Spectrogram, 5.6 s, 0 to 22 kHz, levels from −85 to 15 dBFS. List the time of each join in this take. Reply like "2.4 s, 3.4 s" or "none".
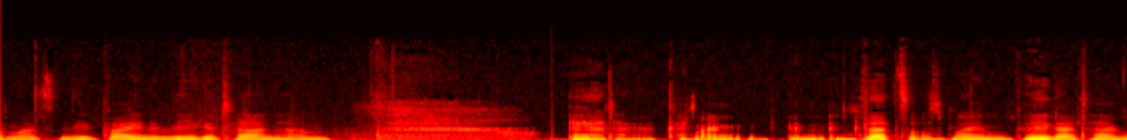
3.4 s, 4.3 s

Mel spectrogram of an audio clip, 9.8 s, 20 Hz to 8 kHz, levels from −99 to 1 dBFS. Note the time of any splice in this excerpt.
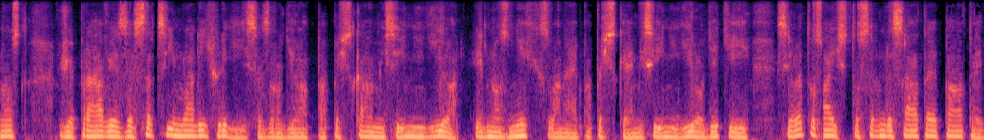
4.6 s, 8.2 s

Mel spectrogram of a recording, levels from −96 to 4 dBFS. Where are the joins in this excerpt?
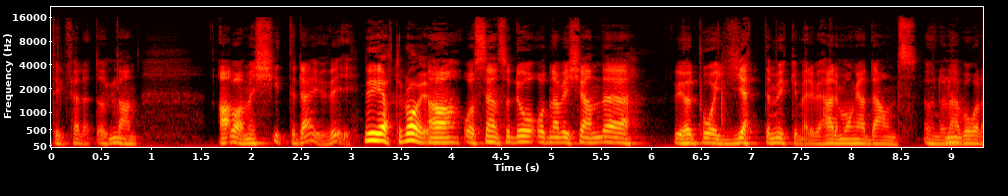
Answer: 1.8 s, 5.0 s

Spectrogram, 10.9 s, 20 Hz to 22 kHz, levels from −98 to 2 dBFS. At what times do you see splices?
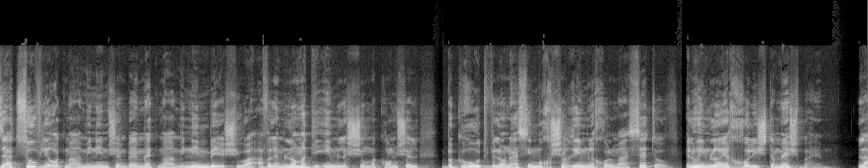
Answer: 8.5 s

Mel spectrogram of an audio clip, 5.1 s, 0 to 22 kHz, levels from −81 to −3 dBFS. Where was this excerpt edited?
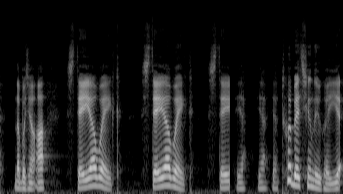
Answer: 3.4 s

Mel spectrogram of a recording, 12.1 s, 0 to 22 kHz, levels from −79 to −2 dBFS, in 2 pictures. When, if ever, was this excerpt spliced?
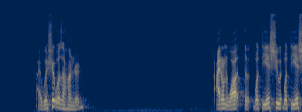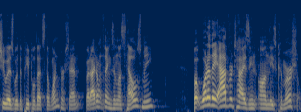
4.5 s, 5.6 s, 7.7 s, 8.1 s, 8.5 s, 9.4 s

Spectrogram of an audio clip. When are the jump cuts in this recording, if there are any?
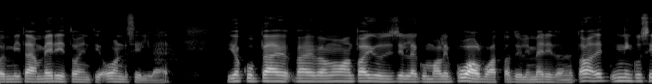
none

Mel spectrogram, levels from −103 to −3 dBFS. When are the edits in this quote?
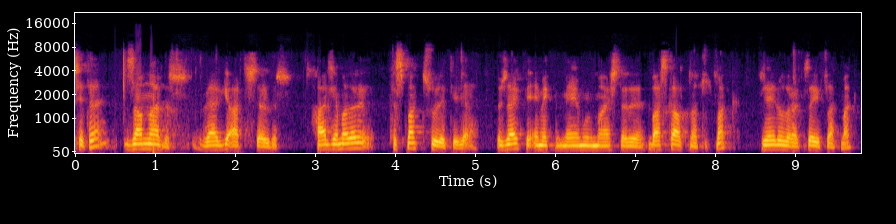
6.0 s, 7.2 s

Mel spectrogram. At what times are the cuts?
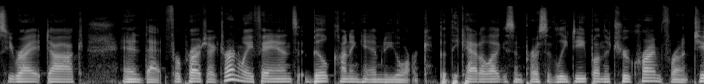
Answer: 1.7 s, 4.4 s

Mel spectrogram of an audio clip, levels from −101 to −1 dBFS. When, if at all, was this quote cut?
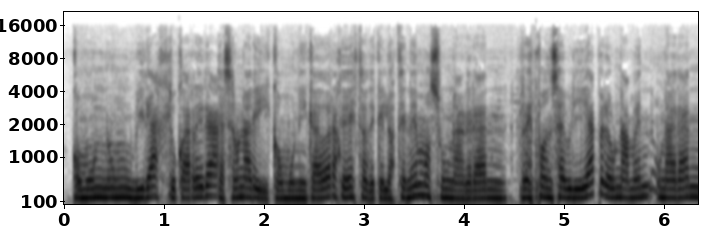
1.0 s, 1.5 s, 1.9 s, 2.7 s, 3.3 s, 4.5 s

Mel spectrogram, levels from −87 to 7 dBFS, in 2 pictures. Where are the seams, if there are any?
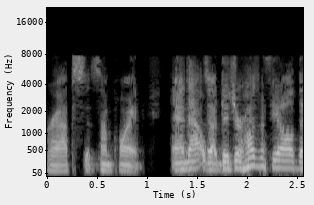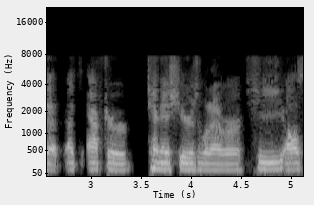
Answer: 1.1 s, 1.6 s, 2.2 s

